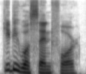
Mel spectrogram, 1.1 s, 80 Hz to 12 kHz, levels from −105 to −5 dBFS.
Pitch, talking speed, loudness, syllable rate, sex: 170 Hz, 225 wpm, -16 LUFS, 5.4 syllables/s, male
